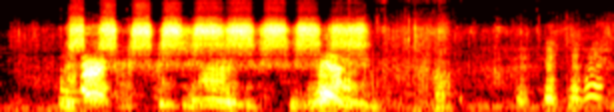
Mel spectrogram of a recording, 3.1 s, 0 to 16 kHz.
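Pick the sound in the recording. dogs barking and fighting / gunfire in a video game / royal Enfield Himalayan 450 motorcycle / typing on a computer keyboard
dogs barking and fighting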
